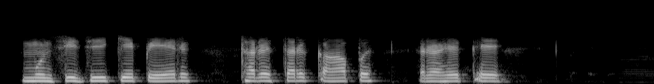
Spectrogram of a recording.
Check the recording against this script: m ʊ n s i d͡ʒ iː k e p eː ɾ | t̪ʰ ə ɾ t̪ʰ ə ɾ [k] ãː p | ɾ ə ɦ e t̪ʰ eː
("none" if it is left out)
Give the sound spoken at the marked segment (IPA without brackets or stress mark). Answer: k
